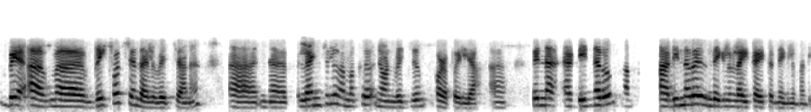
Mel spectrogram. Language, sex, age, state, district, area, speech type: Malayalam, female, 45-60, Kerala, Malappuram, urban, conversation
